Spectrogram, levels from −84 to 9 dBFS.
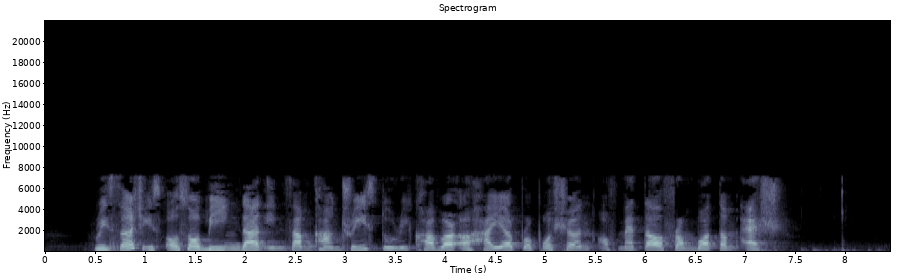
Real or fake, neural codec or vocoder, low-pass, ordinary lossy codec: real; none; 7.2 kHz; MP3, 32 kbps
